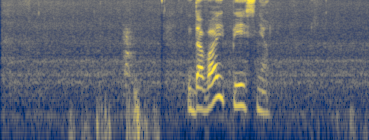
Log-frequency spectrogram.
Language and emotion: Russian, neutral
